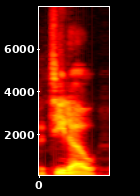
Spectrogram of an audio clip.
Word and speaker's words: Petito: Gabby Petito, that's how you say her name, Petito story, which initially, when that came out, for me, it was like cut and dry, boyfriend.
